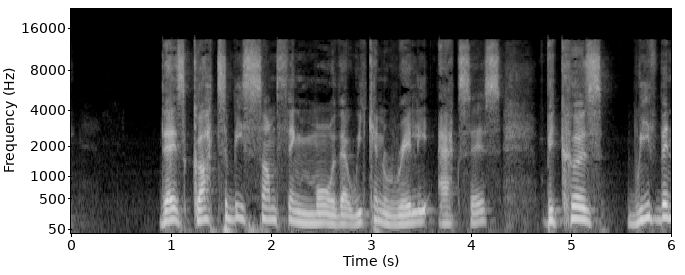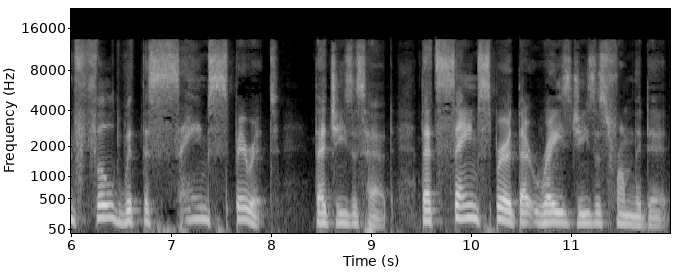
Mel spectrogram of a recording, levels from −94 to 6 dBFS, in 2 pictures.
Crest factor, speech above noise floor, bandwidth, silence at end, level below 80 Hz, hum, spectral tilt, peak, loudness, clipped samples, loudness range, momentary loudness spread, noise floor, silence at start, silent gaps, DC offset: 16 dB; 46 dB; 14 kHz; 0.05 s; -44 dBFS; none; -4.5 dB/octave; -4 dBFS; -20 LUFS; under 0.1%; 2 LU; 9 LU; -66 dBFS; 0.9 s; none; under 0.1%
